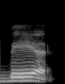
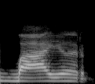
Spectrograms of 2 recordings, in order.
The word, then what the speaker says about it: Baer: is pronounced like this probably like beer but everyone in my vicinity pronounce it as buyer so I know it's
